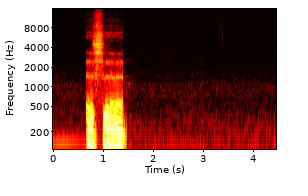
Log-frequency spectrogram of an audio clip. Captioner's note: pauses 6 seconds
